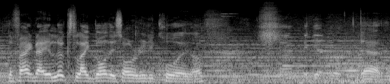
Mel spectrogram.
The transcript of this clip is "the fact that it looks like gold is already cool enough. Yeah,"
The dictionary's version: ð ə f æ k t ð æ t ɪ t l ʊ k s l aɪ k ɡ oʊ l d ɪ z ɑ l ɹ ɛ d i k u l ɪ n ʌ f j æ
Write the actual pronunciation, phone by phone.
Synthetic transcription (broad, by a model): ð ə f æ k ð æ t ɪ t l ʊ k s l aɪ k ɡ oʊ d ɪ s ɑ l ɹ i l i k u l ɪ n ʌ f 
